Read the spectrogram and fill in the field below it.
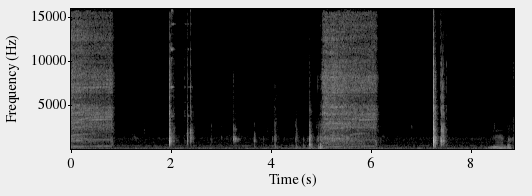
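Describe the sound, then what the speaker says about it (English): Power screwdriver backing screws out of a Williams Travel Time pinball playfield, two longer whirring bursts separated by sharp clicks and small metallic taps of screws and tools, close and fairly quiet. "take these 3 screws out"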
